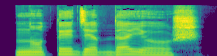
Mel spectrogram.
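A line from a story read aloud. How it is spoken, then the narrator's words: Husband, exhaled words. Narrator (Russian): выдохнул мой дорогой супруг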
